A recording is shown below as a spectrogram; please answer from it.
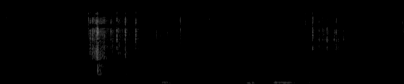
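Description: A utility knife blade scrapes and cuts small cubes from the scored face of a solid green and white striped glycerin soap bar held in hand. Quiet, bright crunching and scraping comes in short bursts, with the loudest run of crunches near the one-second mark and another cluster toward the end.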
